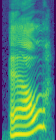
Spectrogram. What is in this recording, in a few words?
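"L", English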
